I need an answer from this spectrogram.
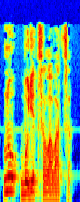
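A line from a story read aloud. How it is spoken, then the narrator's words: Plain. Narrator (Russian): сказала Надя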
